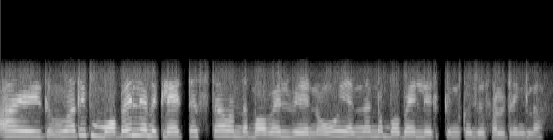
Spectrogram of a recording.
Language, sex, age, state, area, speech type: Tamil, female, 18-30, Tamil Nadu, urban, conversation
